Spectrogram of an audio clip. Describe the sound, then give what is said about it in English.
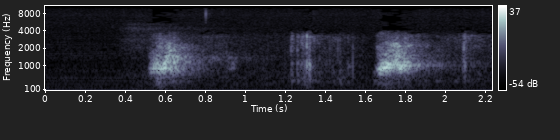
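A chihuahua barks twice in sharp, high yaps about a second apart, with a softer yip between and another after, with no one talking. “I would love dogs. Love them. What kind of dog you got?”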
